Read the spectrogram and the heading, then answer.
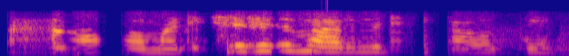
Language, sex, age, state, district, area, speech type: Tamil, female, 18-30, Tamil Nadu, Kanchipuram, urban, conversation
